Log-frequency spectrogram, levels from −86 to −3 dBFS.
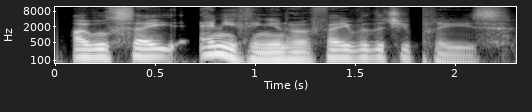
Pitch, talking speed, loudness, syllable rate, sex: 115 Hz, 260 wpm, -17 LUFS, 7.0 syllables/s, male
